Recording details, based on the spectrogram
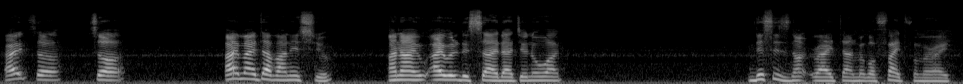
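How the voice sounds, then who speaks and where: A man's voice: high voice, fairly even intonation, measured pace, long pauses, clean tone. A man with a Jamaican accent, hosting a gaming channel, rambling casually over gameplay and keeping checking in with the listener. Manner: musing, keeps checking in with the listener. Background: truck driving game sounds.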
